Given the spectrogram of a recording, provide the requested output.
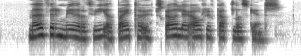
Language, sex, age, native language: Icelandic, female, 30-39, Icelandic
